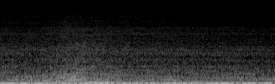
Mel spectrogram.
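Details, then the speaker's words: Salvage auction car: deep smooth rev rising and settling evenly, no knocks or misses; engine sounds healthy though something underneath is broken. "I mean it does move fine but obviously it broke a line or something broke under there it sounds healthy"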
